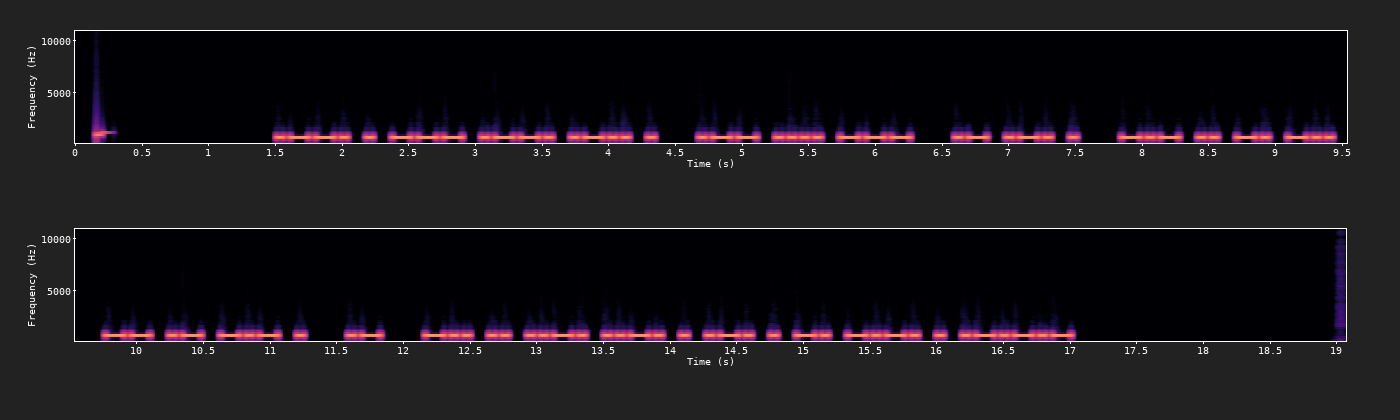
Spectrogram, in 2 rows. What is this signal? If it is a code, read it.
Morse code, heard as a keyed tone, about 25 wpm, 700 Hz. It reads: PEOPLE WHO ARE KIND MAKE A DIFFERENCE.
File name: practice / 25wpm / Sentences with 3-Word Phrases - 25wpm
